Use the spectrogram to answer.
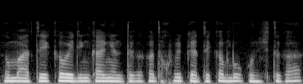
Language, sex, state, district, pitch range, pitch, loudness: Wancho, male, Arunachal Pradesh, Longding, 145-155 Hz, 150 Hz, -14 LUFS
